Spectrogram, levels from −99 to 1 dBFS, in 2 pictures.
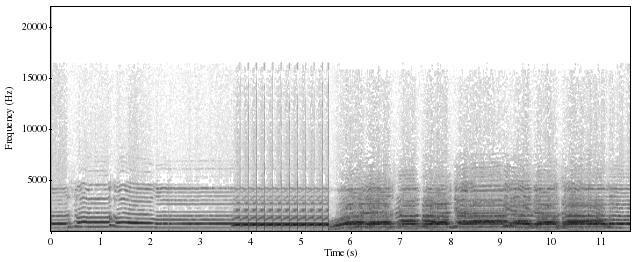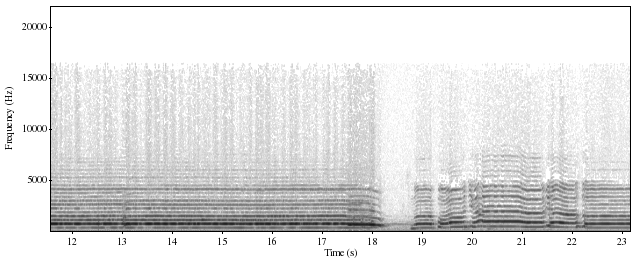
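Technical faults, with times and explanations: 3.77 to 5.54 s, broken-record loop: a 165 ms slice of sound repeats back to back eleven times, like a stuck needle. The player or stream likely stalled and kept resending its last fragment, so whatever belonged in that stretch is gone.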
